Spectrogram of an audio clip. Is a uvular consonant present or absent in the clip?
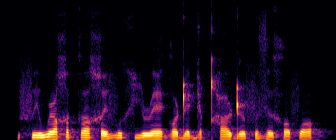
present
